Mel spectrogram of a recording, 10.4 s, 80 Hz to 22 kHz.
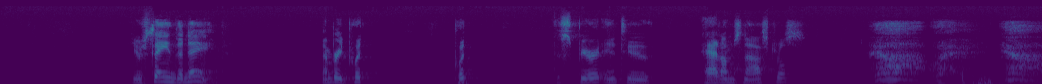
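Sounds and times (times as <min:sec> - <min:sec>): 
speech: 0:01.3 - 0:02.3, 0:03.2 - 0:03.8, 0:04.6 - 0:04.8, 0:05.5 - 0:08.1, 0:08.7 - 0:10.4
heavy raspy breathing: 0:08.7 - 0:10.4.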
